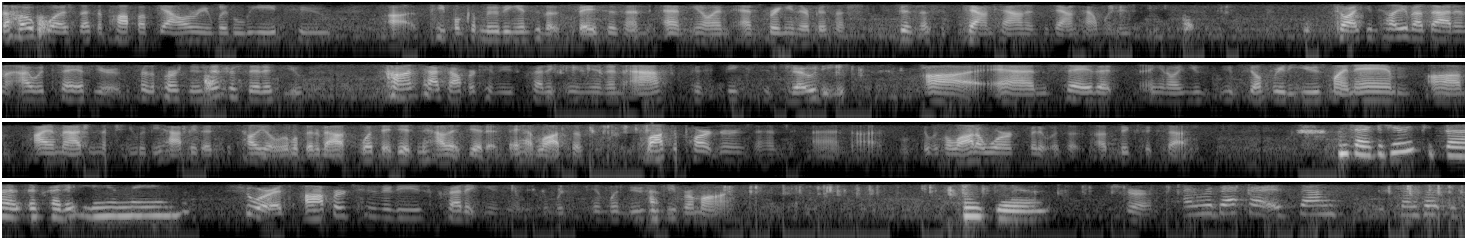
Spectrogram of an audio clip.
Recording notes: Call recorded on September 22, 2011.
